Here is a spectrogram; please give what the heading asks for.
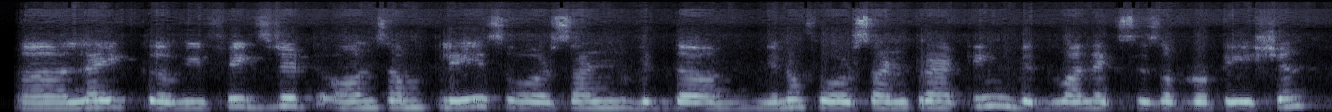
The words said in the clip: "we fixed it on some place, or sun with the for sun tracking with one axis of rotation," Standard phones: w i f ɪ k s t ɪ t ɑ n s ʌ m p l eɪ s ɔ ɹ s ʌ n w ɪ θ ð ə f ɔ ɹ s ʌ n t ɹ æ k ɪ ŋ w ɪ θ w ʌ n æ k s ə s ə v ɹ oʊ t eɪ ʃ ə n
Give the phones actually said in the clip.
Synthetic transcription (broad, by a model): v i f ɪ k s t ɪ t ɑ n s ʌ m p l eɪ s ɔ ɹ s ʌ n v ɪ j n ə f ɔ ɹ s ʌ n t ɹ æ k ɪ ŋ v ɪ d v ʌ n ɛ k s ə s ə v ɹ oʊ t eɪ ʃ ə n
